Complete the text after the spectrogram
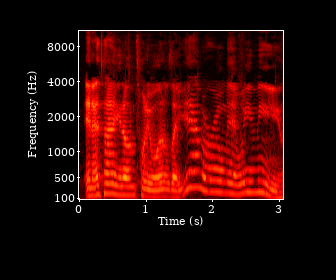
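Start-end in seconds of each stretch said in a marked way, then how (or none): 1.5-3.0 high-pitched, soft protest; hammed-up offended comeback; mock indignant. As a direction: protest it high, as if your manhood were doubted. Acts out his cocky younger reply.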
